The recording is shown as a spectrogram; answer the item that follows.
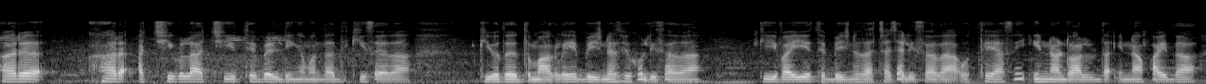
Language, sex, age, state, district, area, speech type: Dogri, male, 30-45, Jammu and Kashmir, Reasi, rural, spontaneous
